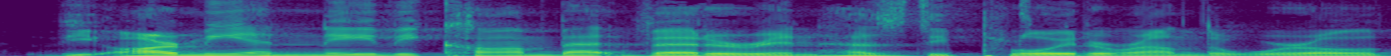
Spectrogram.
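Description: On a very clean recording with a silent background, a man with an American accent talks at a moderate pace in a medium pitch, animated in tone, with ordinary pitch variation. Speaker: podcast co-host. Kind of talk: casual banter comedy podcast. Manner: joking, animated, profane.

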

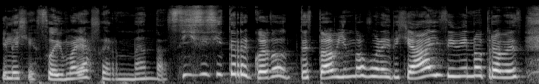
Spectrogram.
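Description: A woman talks at a fairly quick pace with hardly any pauses, her extremely high pitch making very wide swings. Noticeable background noise runs underneath. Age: 20s. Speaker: podcast host. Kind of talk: casual monologue.

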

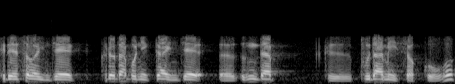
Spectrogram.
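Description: A man talks in a medium register. The rise and fall of his pitch is ordinary. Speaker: statistics professor. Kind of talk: phone interview. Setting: phone call. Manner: halting.

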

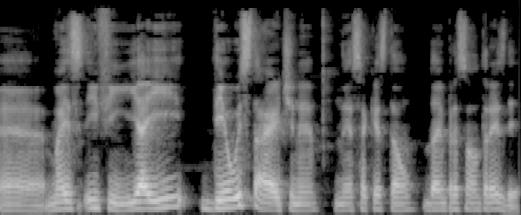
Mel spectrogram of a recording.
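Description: On a very clean recording with a silent background, a man of medium pitch speaks at a very slow pace with hardly any pauses and ordinary pitch variation. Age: 30s. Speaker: 3D printing YouTuber. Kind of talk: interview.

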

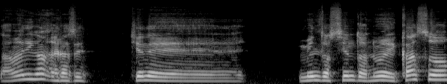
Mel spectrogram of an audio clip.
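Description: A man with an Uruguayan accent, high-pitched, at a very slow pace with ordinary pitch variation. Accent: Rioplatense Spanish (Uruguayan). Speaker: podcast co-host. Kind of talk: casual chat.

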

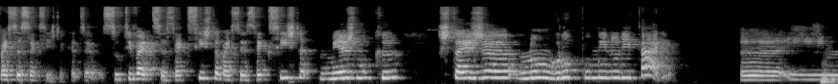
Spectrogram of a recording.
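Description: With a European Portuguese accent, a woman speaks at a fairly slow pace, her high pitch carrying lively intonation. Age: 30s. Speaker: mother in a same-sex marriage. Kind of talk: panel discussion.

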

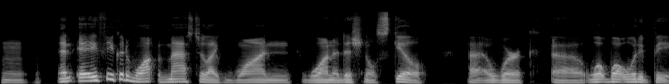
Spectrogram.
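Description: A man with a normal speaking voice, fairly low pitch and ordinary pitch variation, speaking at a fairly slow pace against a quiet background. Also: dry, close sound with no echo. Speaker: podcast host. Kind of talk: interview.

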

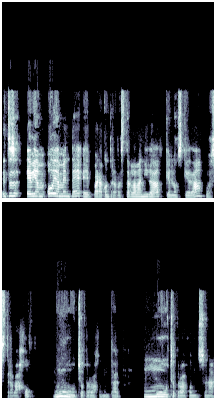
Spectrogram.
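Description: Speaking at a fairly slow pace, a woman with a medium pitch and a somewhat breathy voice shows ordinary pitch variation. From Mexico. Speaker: podcast co-host. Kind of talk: casual chat.

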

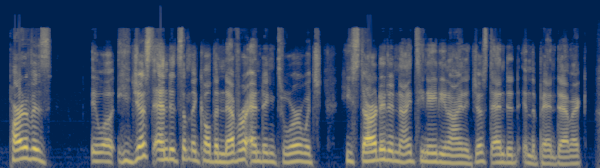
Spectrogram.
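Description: The speaker has a Canadian accent. The pace is very fast. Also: man, high pitch for a man, ordinary pitch variation. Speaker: comedian. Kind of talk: casual chat. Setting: in a car, remote call. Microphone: laptop on mobile hotspot.

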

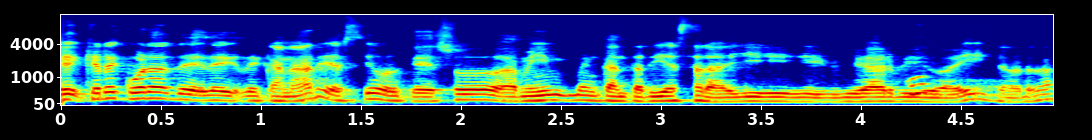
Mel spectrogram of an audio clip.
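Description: Very fast talk from a man at medium pitch, with hardly any pauses and ordinary pitch variation. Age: 20s. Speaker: podcast host. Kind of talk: casual chat. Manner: animated.

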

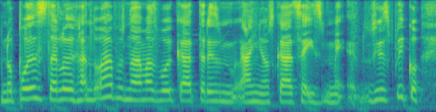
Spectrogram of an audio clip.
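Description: Her voice sits fairly high for a woman, with ordinary pitch variation. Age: 50s. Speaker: podcast host. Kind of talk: interview. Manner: halting.

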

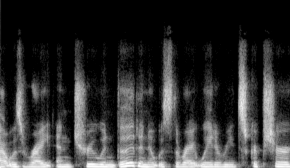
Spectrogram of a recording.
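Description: A woman speaks in a General American accent against a quiet background. Her voice is somewhat breathy, with a dark, mellow tone. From Colorado. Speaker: Old Testament professor. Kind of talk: interview.

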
